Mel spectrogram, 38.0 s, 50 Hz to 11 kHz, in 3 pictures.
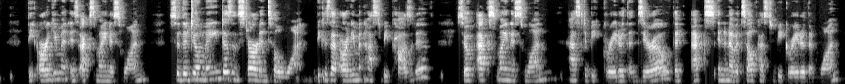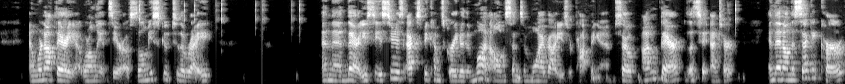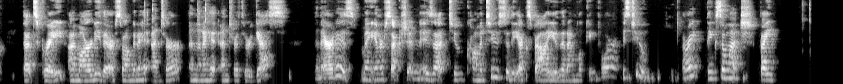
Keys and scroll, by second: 14.7 Right, 15.5 Right, 16.0 Right, 16.6 Right, 23.6 Right, 23.6 Return, 27.6 Return, 28.4 Return.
